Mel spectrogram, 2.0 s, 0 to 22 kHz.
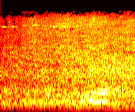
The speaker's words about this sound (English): But I love the sound of cars on wet tarmac. It reminds me of Gran Turismo 3 on the PlayStation 2. It's one of the first games to have a really beautiful sounding wet surface. Listen to this, look.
